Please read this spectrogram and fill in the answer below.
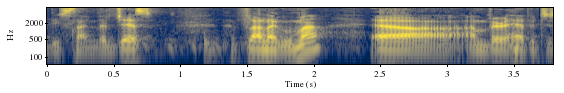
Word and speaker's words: Vergès: Laura Vergès, I said it right this time, Vergès Flanaguma.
